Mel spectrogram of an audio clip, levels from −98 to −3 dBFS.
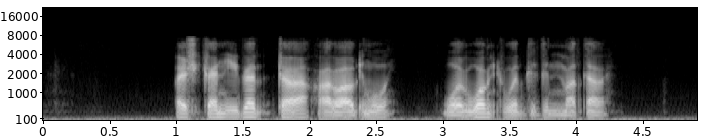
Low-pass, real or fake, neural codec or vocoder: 7.2 kHz; fake; autoencoder, 22.05 kHz, a latent of 192 numbers a frame, VITS, trained on many speakers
